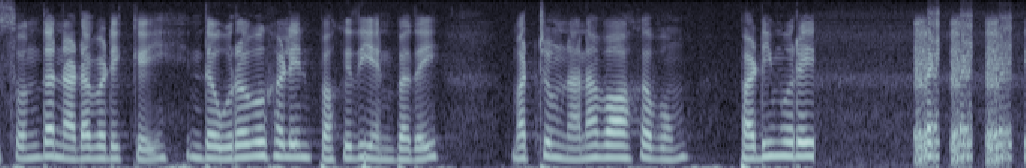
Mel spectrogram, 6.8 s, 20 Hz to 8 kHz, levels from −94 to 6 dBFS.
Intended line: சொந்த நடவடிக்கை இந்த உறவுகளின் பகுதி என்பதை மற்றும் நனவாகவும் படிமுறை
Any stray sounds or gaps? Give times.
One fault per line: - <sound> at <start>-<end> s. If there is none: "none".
- laugh at 6.1-6.8 s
